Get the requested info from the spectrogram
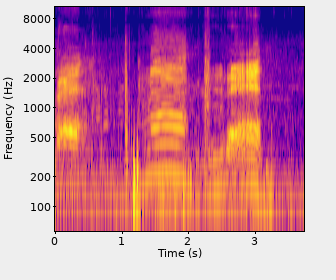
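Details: Several tremulous sheep bleats during milking, one long wavering cry in the middle flanked by shorter, higher bleats, with a few knocks and clicks between them.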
